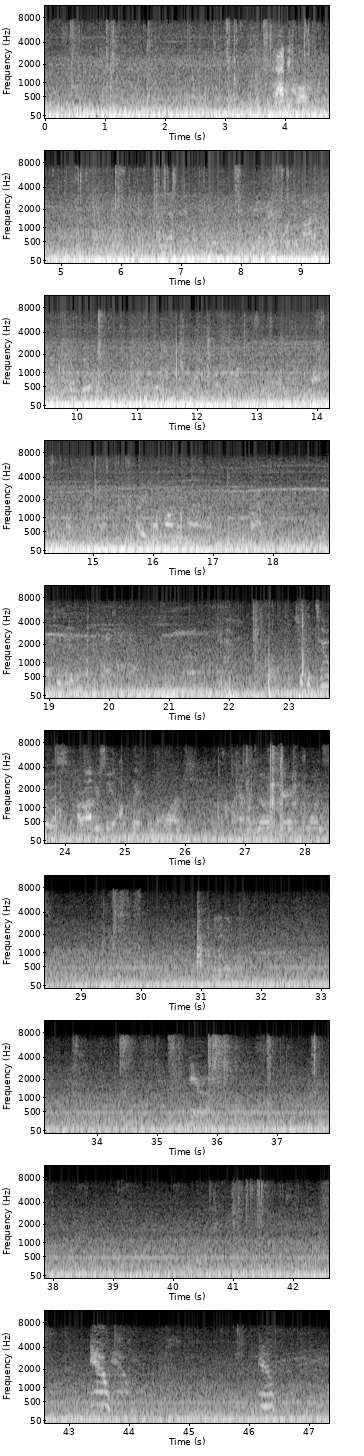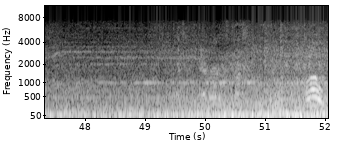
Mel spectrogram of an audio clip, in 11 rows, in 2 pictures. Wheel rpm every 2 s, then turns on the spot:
0, 0, 0, 0, 0, 0, 0, 0, 0, 0, 0, 0, 0, 0, 0, 0, 0, 0, 0, 0, 0, 0, 0, 0, 0, 0.
none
